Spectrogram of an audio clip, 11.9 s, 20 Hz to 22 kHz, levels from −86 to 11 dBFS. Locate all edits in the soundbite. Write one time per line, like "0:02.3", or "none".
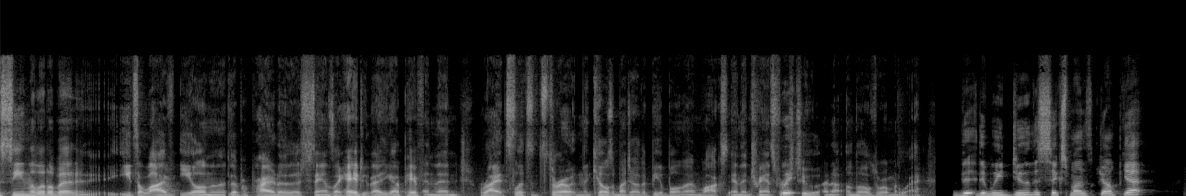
0:02.2
0:03.6
0:04.2
0:09.0
0:09.8

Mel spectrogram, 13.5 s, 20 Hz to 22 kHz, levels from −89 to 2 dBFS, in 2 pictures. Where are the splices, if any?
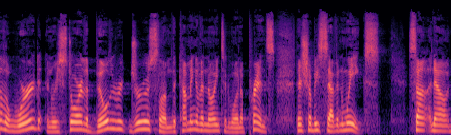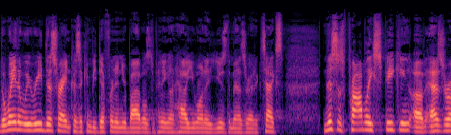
0:07.8

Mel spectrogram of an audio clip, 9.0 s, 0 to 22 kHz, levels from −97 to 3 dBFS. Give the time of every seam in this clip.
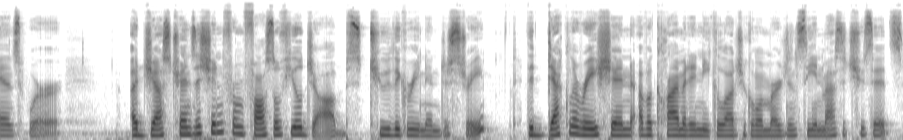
0:05.2

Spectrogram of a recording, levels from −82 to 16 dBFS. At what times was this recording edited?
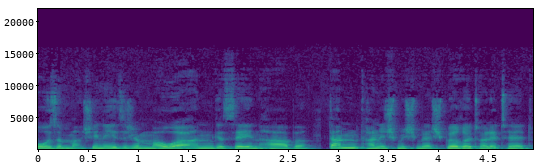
0:02.8

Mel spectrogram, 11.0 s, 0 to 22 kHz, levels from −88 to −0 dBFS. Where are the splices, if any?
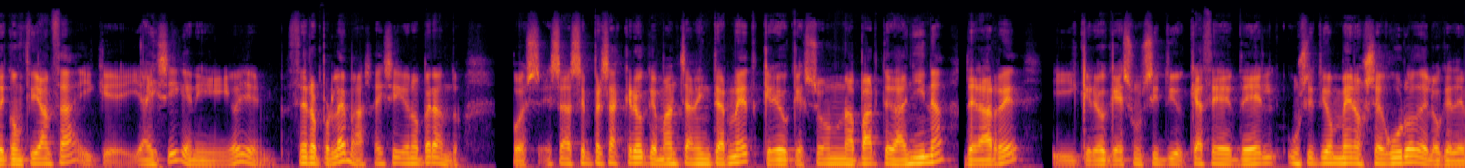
0:07.2

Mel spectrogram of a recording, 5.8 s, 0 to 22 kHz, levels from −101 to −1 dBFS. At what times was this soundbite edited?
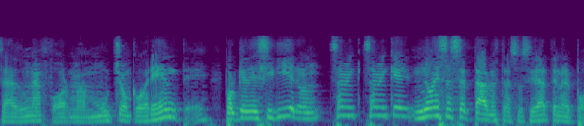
0:01.3
0:02.2
0:03.6
0:04.9

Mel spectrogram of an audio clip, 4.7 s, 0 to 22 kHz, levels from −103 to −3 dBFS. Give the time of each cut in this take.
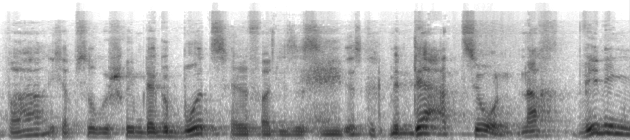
none

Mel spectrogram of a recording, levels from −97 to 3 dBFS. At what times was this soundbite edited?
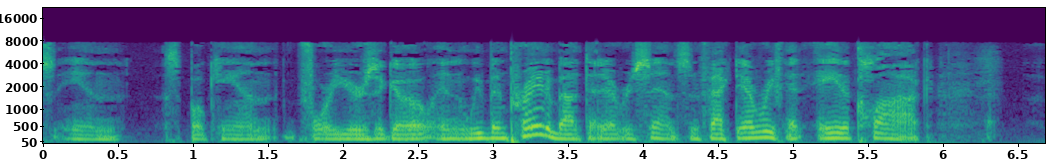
0:01.7
0:04.9

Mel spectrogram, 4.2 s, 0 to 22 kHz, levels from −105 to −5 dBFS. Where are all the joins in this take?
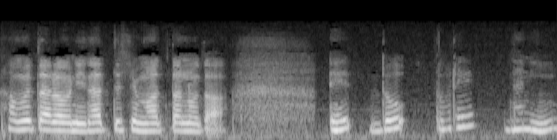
0:02.4
0:03.1

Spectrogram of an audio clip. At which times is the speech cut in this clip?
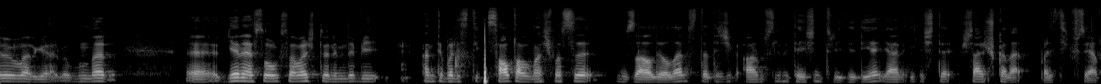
0:04.9
0:06.1
0:09.2

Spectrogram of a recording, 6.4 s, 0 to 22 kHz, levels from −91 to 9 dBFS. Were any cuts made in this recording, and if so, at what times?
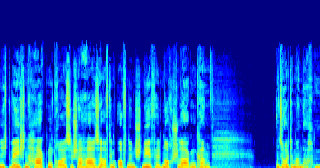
0:01.1

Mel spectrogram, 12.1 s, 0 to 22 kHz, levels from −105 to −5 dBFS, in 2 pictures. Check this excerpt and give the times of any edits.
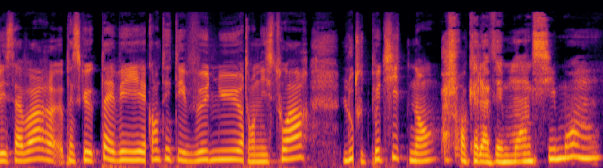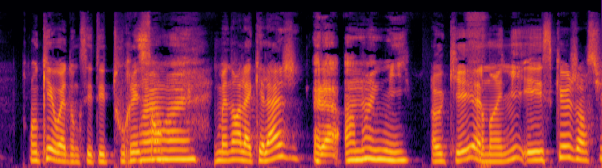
0:01.0
0:01.5
0:02.4
0:03.5
0:06.2
0:08.2
0:10.3
0:10.9

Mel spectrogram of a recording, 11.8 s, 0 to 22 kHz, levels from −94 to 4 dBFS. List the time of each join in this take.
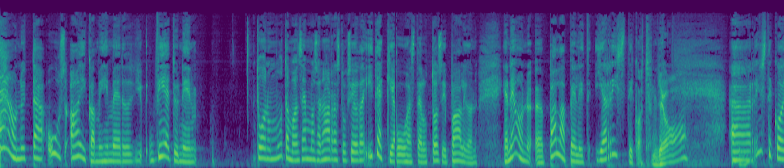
0:05.9

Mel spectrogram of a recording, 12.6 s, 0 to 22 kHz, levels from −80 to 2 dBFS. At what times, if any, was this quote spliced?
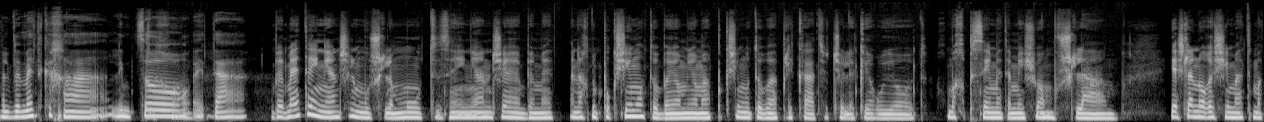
0:09.3

